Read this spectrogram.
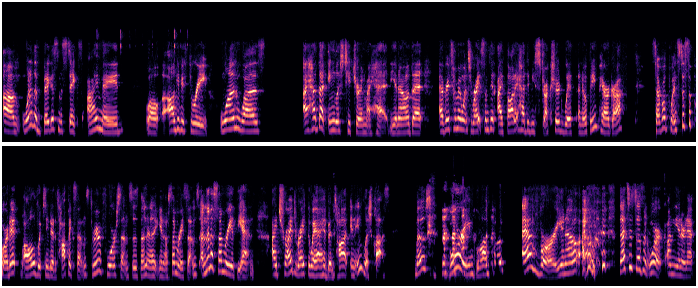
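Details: Adult woman speaking; typical speech.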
